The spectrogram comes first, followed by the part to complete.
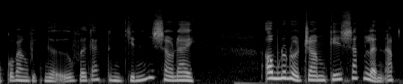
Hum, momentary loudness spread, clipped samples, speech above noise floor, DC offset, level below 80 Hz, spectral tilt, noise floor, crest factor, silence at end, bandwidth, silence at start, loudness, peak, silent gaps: none; 9 LU; under 0.1%; 22 dB; under 0.1%; -58 dBFS; -6 dB/octave; -49 dBFS; 16 dB; 0.1 s; 13 kHz; 0.1 s; -28 LUFS; -12 dBFS; none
